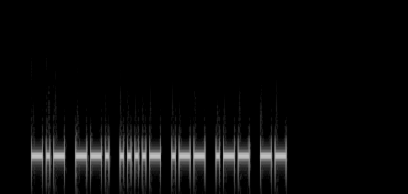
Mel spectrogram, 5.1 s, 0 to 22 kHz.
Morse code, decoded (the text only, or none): KG4WWM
